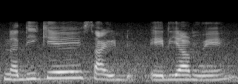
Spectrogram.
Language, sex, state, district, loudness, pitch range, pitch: Hindi, female, Maharashtra, Gondia, -13 LUFS, 210-280 Hz, 220 Hz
